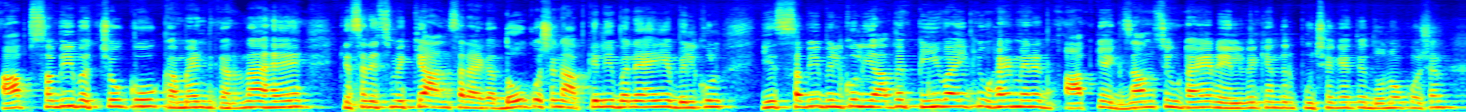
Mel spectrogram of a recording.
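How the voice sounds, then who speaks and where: A man's voice: sits high, steady tone, fairly quick, few pauses, warm tone. A man teaching an exam-prep reasoning lesson, counting figures aloud and calling his students sir and dear children.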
